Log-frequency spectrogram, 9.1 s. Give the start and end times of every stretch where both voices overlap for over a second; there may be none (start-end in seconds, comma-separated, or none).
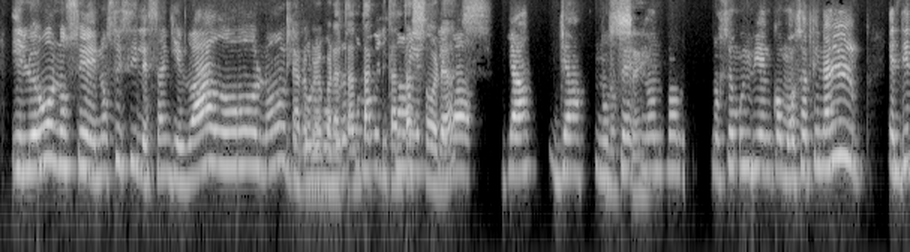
2.9-4.7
